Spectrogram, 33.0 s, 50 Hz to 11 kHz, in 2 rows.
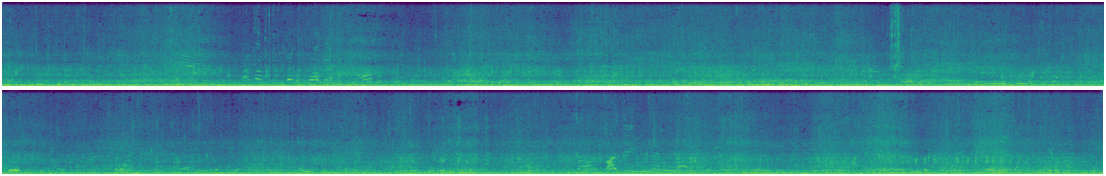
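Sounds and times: faint voices: 0.0s - 33.0s
small waves lapping at shore: 0.0s - 33.0s.

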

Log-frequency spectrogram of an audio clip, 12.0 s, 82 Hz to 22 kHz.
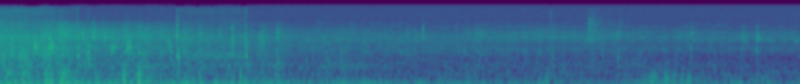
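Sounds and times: sharp clicks of train wheels: 0.0s - 12.0s
train wheels rumbling on rails: 0.0s - 12.0s.

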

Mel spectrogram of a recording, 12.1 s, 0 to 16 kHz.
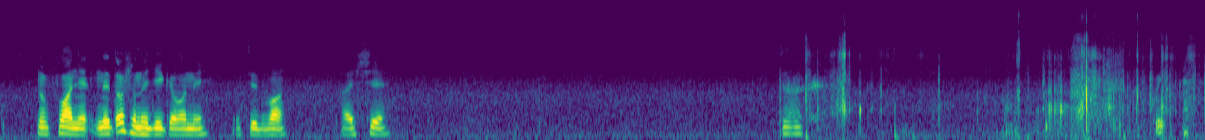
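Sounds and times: branches rustling and snapping: 7.8s - 12.0s.

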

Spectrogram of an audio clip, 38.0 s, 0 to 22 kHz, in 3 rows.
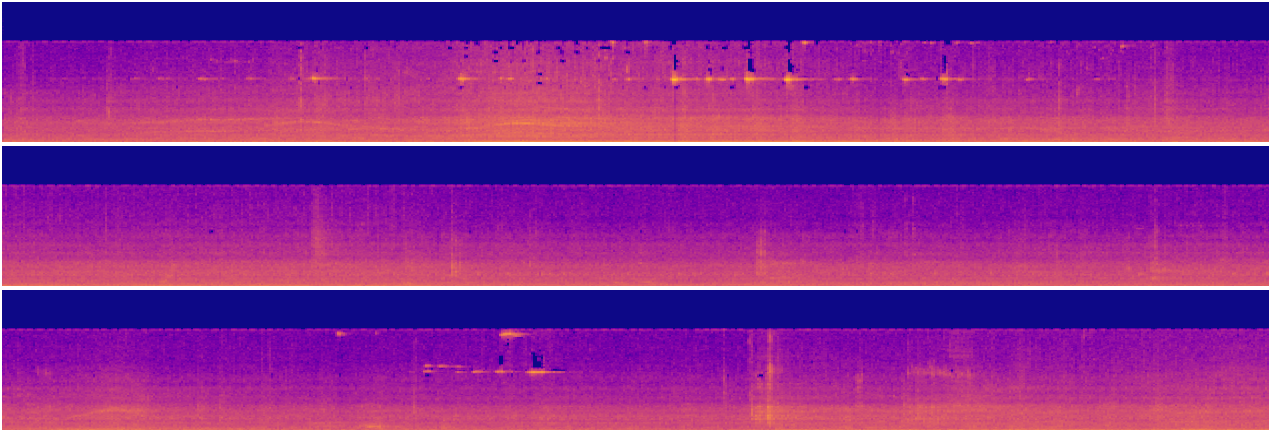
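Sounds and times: street noise: 0.0s - 38.0s.

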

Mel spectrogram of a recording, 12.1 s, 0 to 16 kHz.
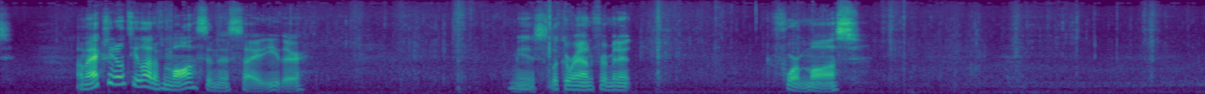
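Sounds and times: light crackles: 0.4s - 12.0s
footsteps on forest floor: 0.5s - 12.0s.

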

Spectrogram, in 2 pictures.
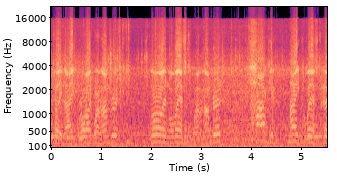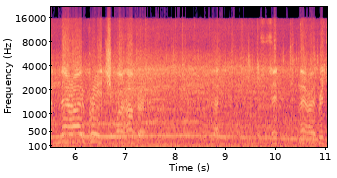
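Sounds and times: car engine running: 0.0s - 11.0s
low road rumble: 0.0s - 11.0s.

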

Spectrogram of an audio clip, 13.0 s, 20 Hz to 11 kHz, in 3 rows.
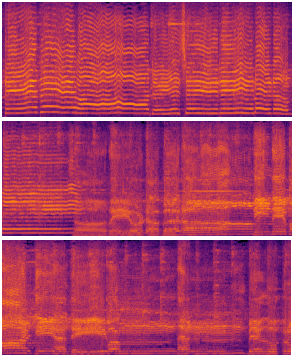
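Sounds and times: men chanting in unison: 5.4s - 13.0s.

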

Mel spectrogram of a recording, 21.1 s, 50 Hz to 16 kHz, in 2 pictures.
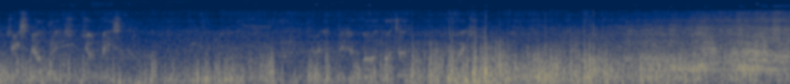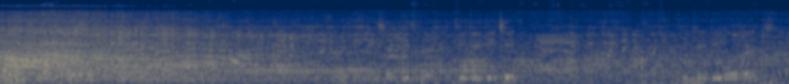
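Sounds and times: model aircraft engines flying past: 0.0s - 21.0s.

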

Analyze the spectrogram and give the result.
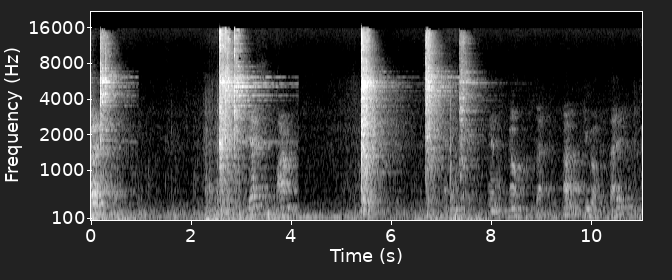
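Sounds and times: sword blades clashing: 0.0s - 1.0s, 2.4s - 4.1s, 5.4s - 8.0s.

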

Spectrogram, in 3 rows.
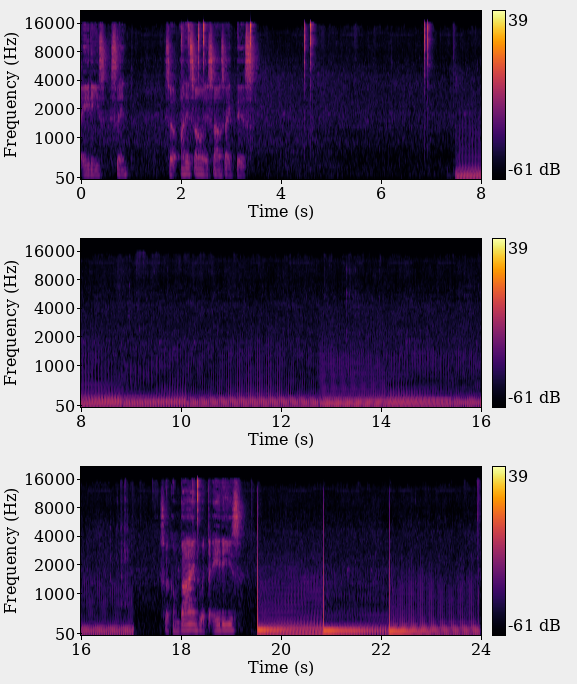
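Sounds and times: sustained low organ chords: 7.5s - 17.1s, 19.5s - 24.0s.

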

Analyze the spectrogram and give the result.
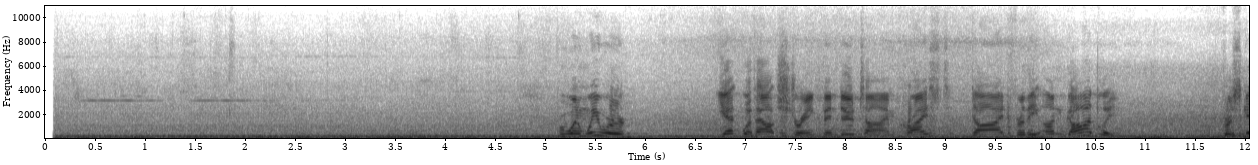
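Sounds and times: faint high whine: 0.1s - 10.9s
constant low hum: 0.1s - 12.0s
low outdoor rumble: 0.1s - 12.0s.

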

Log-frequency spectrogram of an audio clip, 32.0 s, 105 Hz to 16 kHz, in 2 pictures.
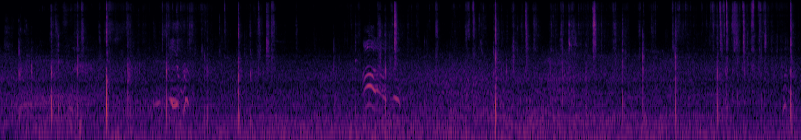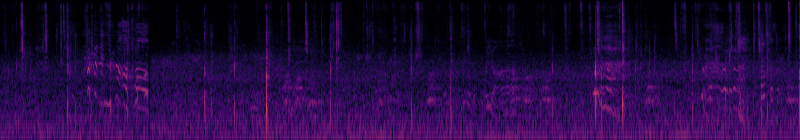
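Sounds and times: outdoor background noise: 0.0s - 32.0s
tennis balls bouncing on court: 0.2s - 32.0s
tennis balls struck by rackets: 19.9s - 22.9s.

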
